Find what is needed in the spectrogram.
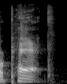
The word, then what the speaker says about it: Pac: Or Pac is the correct pronunciation.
